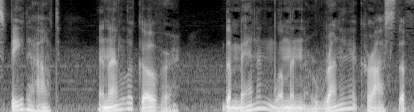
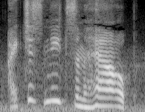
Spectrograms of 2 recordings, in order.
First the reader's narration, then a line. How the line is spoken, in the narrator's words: The woman yells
